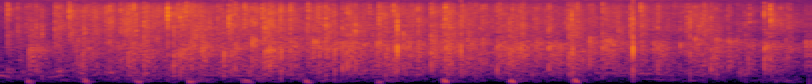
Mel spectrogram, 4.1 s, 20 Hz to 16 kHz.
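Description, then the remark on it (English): An audience claps steadily, a dense patter of many hands with a few sharper individual claps popping out, sustained at a fairly even level for the whole stretch, applauding the almost 2,500 raised at a garage sale, announced at a church. “So can we get a round of applause for that?”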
